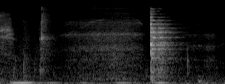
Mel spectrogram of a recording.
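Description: A metal fork clinks once against a ceramic plate about a second and a half in, a sharp click with a short ring, after some faint handling noise.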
